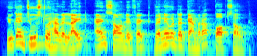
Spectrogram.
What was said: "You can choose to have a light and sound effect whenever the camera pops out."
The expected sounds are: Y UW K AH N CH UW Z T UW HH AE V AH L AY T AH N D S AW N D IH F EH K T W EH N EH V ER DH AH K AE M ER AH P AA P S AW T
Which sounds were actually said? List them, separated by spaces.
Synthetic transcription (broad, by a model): Y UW K AH N CH UW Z T UW HH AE V AH L AY T AH N D S AW N D IH F EH K T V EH N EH V ER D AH K AE M ER AH P AA P S AW T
